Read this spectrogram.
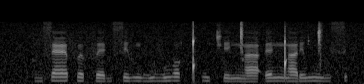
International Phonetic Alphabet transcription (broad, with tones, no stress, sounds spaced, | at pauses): q a̤˧ s æː˦ f œ˧ f ɛː˨ ɡ s e˧ v ŋ ɛ̤˧ w æ̤˦ w ɔ˦˨ ǃʰ o̤˦ cʰ e˨ ŋ͡ǀ aː˨ ʔ ɛ˦ ŋ͡ǃ aː˧ ɾ e˦ w ŋ͡ǀ e̤˦ s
